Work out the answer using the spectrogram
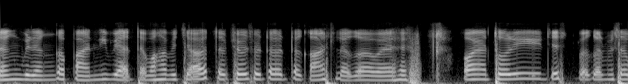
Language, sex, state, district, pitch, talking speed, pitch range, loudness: Hindi, female, Chhattisgarh, Raipur, 225 Hz, 200 wpm, 205-240 Hz, -19 LUFS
